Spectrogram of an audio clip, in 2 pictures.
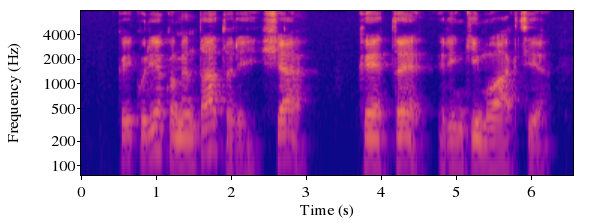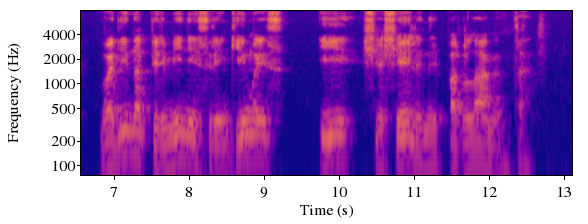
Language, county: Lithuanian, Vilnius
